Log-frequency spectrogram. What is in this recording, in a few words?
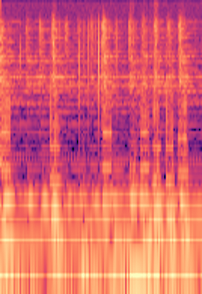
guitar; loops; Phonky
